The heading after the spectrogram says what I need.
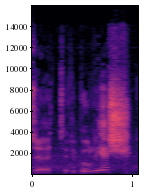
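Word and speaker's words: Tribulietx: And there is Tribulies. He tells me that's how they pronounce his surname. He's a Catalan.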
